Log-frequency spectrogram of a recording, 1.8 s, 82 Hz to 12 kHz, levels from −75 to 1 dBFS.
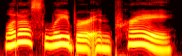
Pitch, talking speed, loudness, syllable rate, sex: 205 Hz, 165 wpm, -14 LUFS, 3.5 syllables/s, female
